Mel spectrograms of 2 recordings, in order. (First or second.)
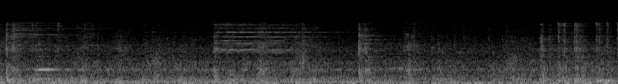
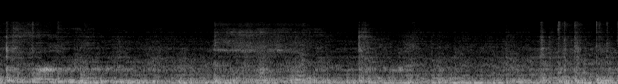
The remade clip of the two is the second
